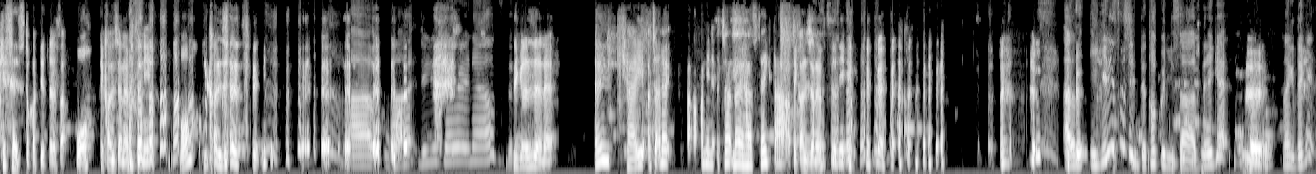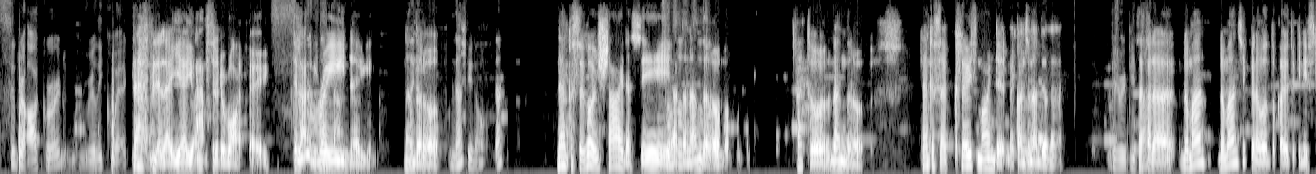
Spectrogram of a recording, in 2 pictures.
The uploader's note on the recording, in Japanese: ごめんなさい都合により音質悪いですご了承ください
